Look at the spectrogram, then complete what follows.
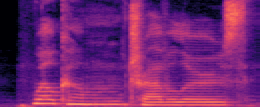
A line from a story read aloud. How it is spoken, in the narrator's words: it said sadly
